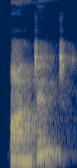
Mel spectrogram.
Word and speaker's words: content: So if it is a noun, it is in the beginning. It is on the curve. If it is a verb, it comes on, the stress falls on the second syllable, that is the term.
